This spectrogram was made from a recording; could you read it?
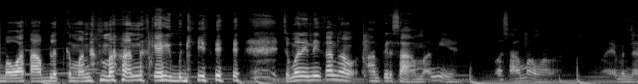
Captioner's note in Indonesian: tertawa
